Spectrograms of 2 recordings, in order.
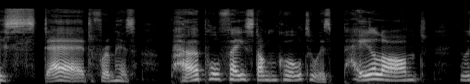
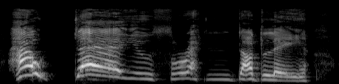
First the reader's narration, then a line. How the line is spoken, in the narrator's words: roared Uncle Vernon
